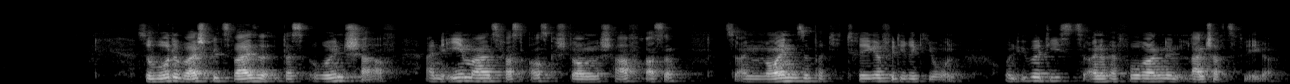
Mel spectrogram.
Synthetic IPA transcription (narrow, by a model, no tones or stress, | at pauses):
z̥oːvʊɐdəbaɪʃpiːlsv̥aɪzəd̥asʁøːnʃa̰ːf | ʔa̰ɪnəʔeːəmaːlsfastʔaʊsɡ̥əʃtɔɐbənəʃaːfʁa̰sə | t͡suʔa̰ɪnəmnɔʏənzʏmpʰatʰi̥ːtʁ̥ɛːɡɐfyːɐdiːʁeɡjo̰ːn | ʔʊntʔyːbɐdiːst͡suʔaɪnəmhɛɐfoːʁ̞aːɡŋ̩dənlantʃaft͡splʔḛːɡɐ̰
